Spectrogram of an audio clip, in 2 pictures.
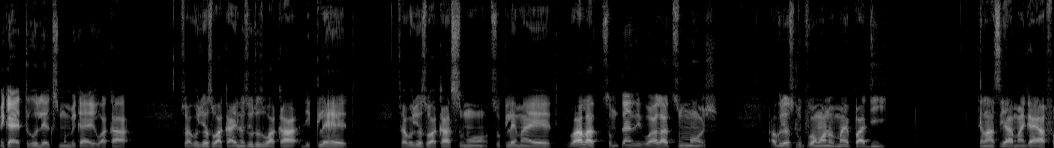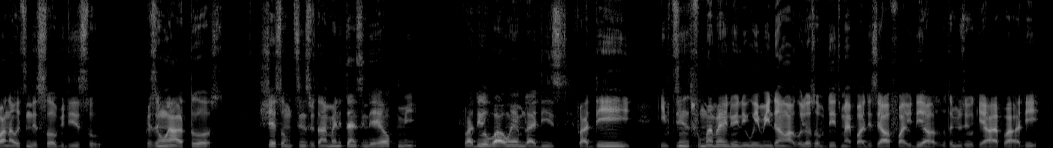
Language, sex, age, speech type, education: Nigerian Pidgin, male, 15-29, spontaneous, tertiary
